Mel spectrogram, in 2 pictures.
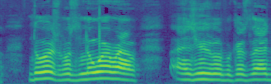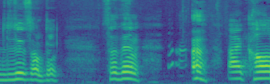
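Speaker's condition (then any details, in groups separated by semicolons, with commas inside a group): Traumatic brain injury; severe head injury, coma; many years since injury, gradual improvement over decades; speech affected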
